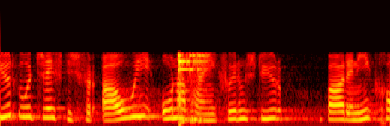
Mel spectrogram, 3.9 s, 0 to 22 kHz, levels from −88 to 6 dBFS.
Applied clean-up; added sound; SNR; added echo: none; Cutlery, silverware / Dishes, pots, and pans; 0 dB; none.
